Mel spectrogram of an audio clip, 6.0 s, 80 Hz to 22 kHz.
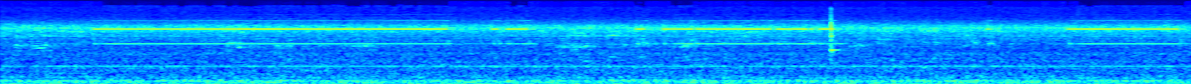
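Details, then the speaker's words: Samsung PN58B550T2F plasma TV power board that turns on then off after a loud pop, diode continuity test: steady meter beep across the diode; shorted diode, two diodes found shorted. "short yeah one side of this dude is shorted no this di is not shed two doe are shed this one and this one"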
